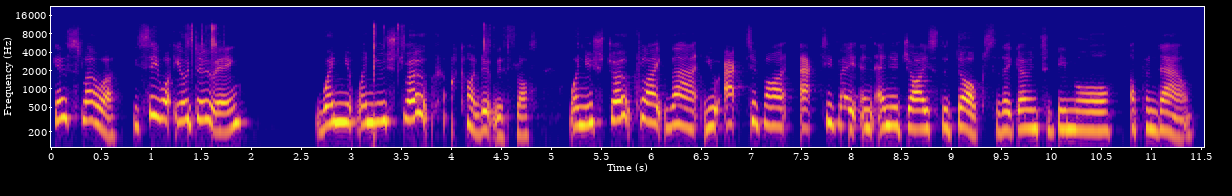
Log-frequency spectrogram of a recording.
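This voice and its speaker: A woman dog trainer giving slow, soothing instructions over a video call, with a calming voice. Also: fairly high pitch, no room sound. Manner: soft, slow, soothing coaching. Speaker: dog trainer leading a workshop.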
